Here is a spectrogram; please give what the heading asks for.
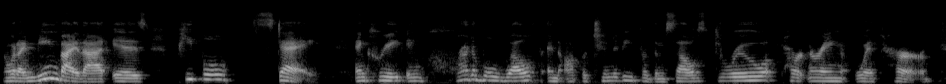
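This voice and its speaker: A woman with a slightly low voice hosts a live stream. She reads a scripted introduction in an upbeat, emphatic, promotional tone. She speaks over a video call. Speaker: host.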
